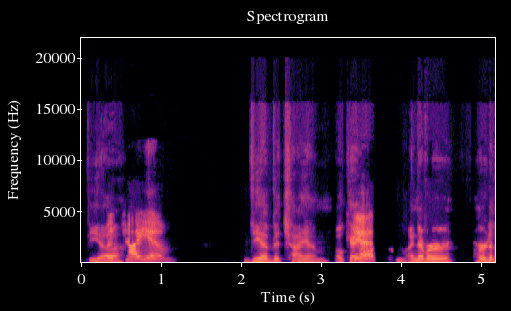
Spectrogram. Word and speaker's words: Vechayiem: say your last name the uh gian dia vichayam okay i never heard of that last time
